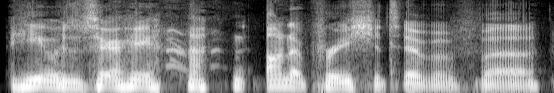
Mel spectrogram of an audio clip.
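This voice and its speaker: A man co-hosting a casual podcast, stuffy and sniffly from allergies, loose and laughing, swooping high for emphasis. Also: very animated, moderate pace, a bit bright, no room sound, studio quality. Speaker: podcast co-host. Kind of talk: casual chat.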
